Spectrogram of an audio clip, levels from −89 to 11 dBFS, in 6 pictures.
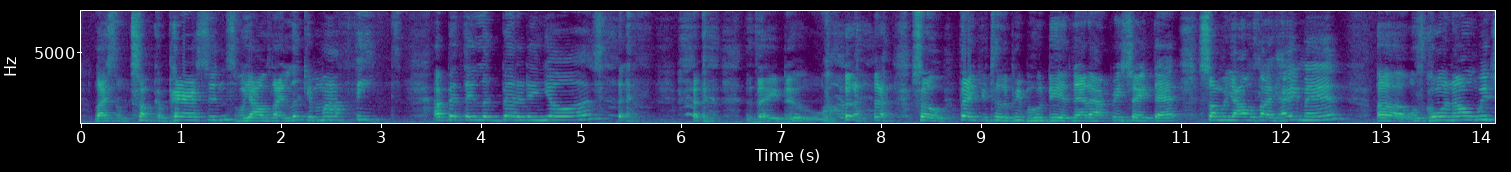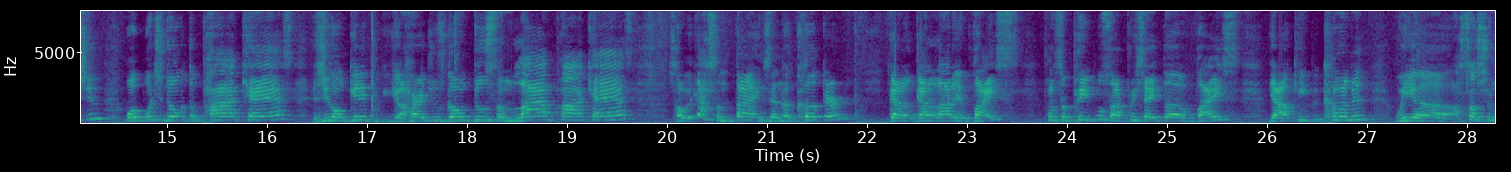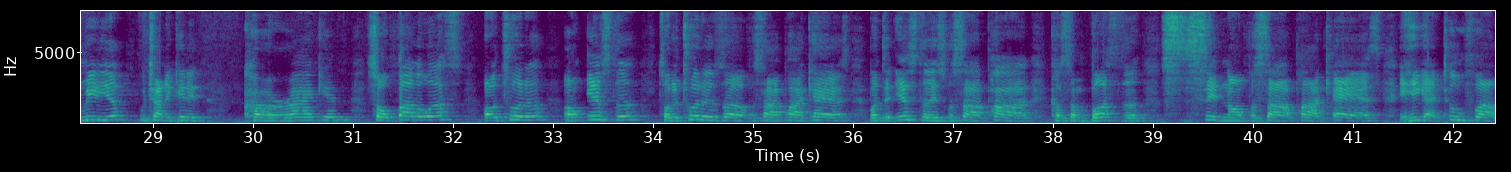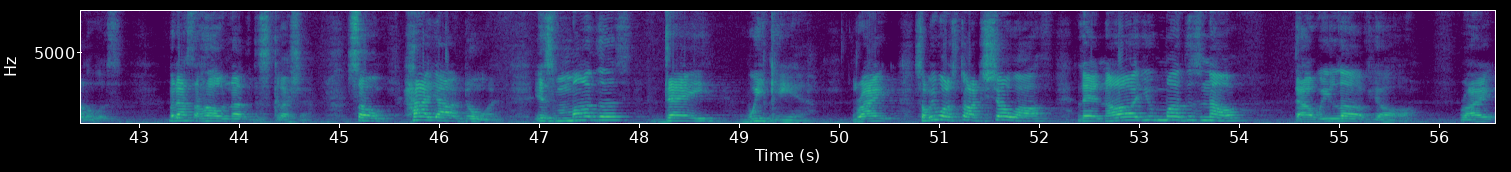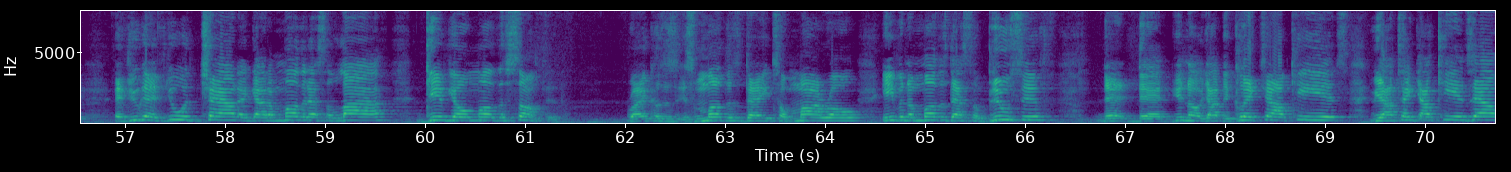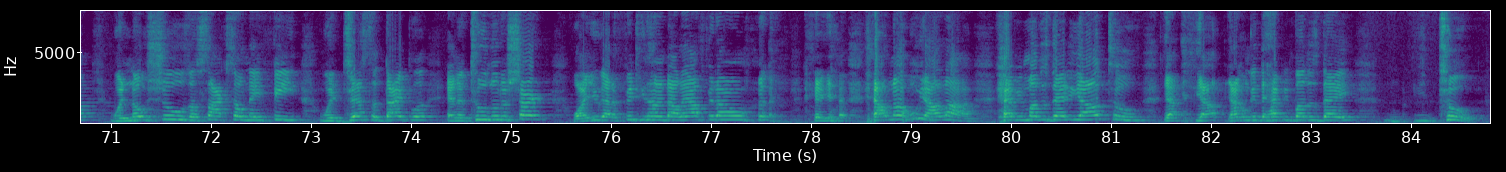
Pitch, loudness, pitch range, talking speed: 230 Hz, -28 LUFS, 200-250 Hz, 180 wpm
